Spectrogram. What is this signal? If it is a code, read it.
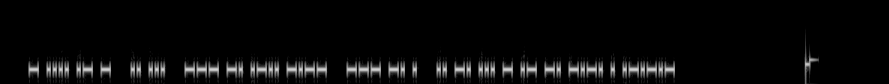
Morse code, heard as a keyed tone, about 37 wpm, 700 Hz. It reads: THAT IS ONLY ONE INSTANCE.
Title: Sentences from Top 1000 Words - Review Part 5 - 40wpm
